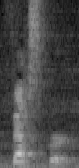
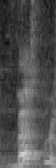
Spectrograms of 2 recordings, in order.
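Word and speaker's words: VSEPR: we spell it differently the differently than we pronounce it but everybody in chemistry call this Vesper theory even though the s and E are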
